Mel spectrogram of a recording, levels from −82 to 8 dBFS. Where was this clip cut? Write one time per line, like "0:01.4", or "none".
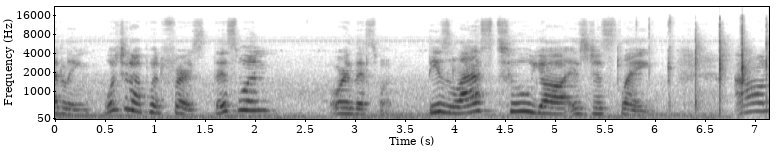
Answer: none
